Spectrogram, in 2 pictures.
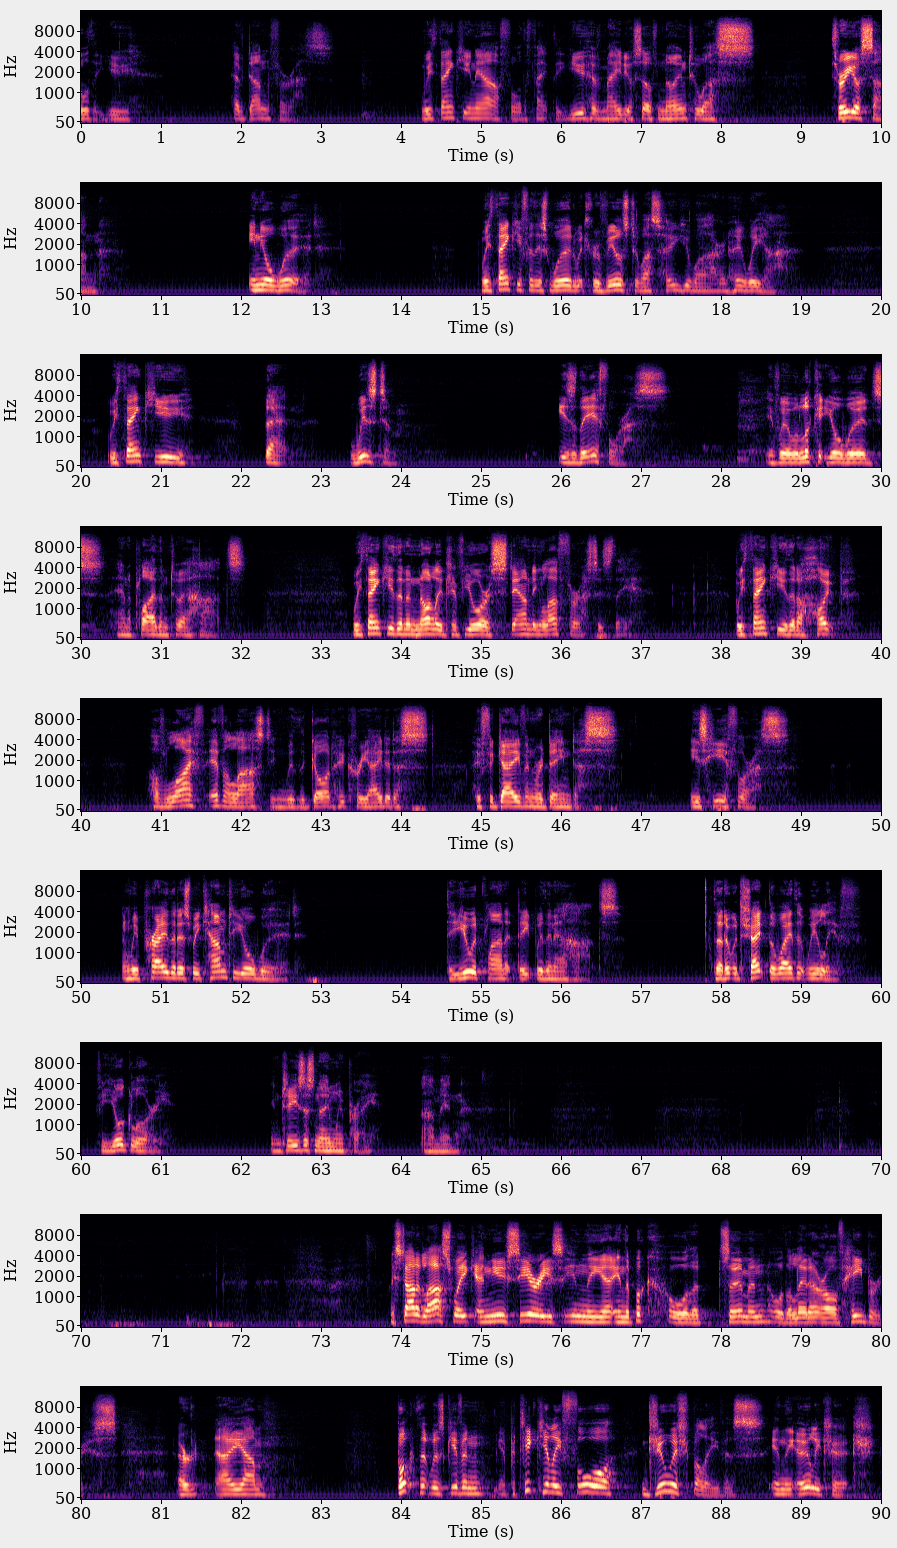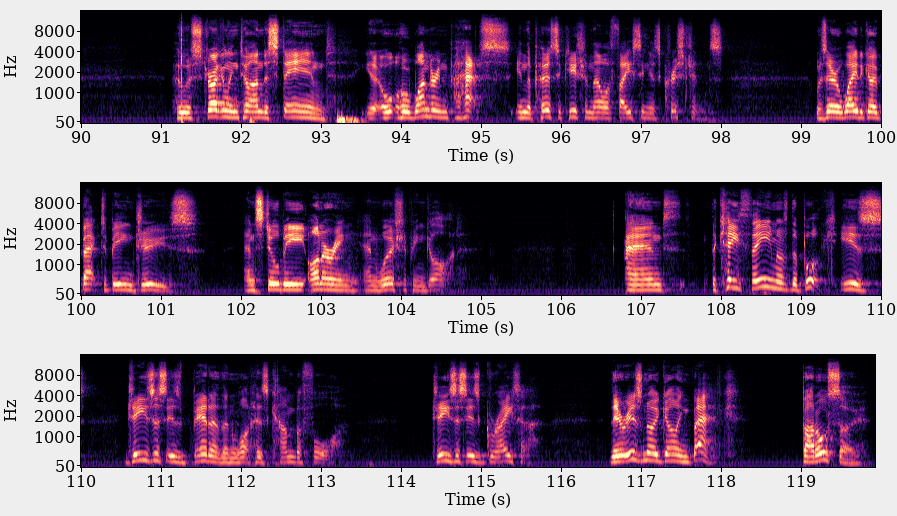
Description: Sermons by Birdwood United Church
